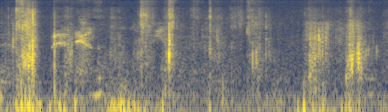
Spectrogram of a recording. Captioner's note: murmuring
